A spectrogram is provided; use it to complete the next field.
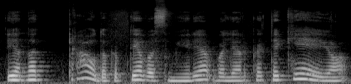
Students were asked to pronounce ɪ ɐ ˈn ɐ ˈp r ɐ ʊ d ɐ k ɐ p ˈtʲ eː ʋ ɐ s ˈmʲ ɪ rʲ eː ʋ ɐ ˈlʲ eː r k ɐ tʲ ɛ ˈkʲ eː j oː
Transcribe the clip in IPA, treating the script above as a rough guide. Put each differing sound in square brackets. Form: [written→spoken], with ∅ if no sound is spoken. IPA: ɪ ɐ ˈn ɐ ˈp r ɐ ʊ d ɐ k ɐ p ˈtʲ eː ʋ ɐ s ˈmʲ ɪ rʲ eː ʋ ɐ ˈlʲ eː r k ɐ tʲ ɛ ˈkʲ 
